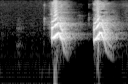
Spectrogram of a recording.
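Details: A male Samoyed on his second birthday answers his owner's question about his age with two short, bright yelping barks about half a second apart. The room is otherwise quiet.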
